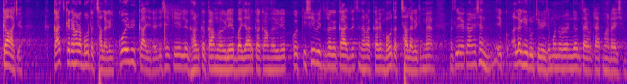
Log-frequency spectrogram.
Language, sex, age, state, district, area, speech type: Maithili, male, 30-45, Bihar, Purnia, urban, spontaneous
